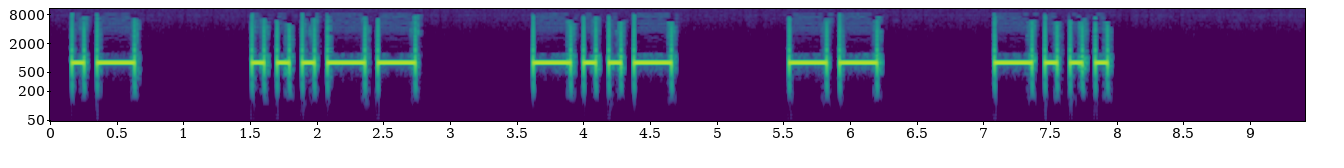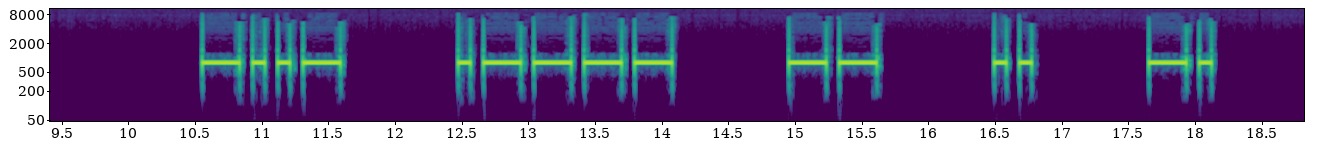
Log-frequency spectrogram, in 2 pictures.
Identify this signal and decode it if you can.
Morse code, heard as a keyed tone, about 13 wpm, spaced as for 7 wpm, 800 Hz. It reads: A3XMB X1MIN
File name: LEZIONI / 6 PKX0 / 6 PKX ws 12wpm 3106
